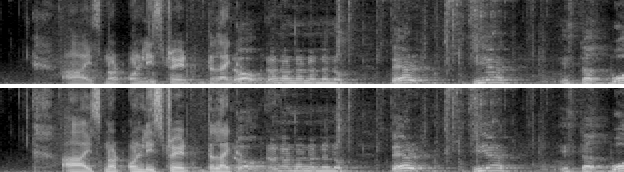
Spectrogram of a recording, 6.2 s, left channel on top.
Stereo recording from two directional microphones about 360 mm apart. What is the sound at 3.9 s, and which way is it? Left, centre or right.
Speech, centre.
